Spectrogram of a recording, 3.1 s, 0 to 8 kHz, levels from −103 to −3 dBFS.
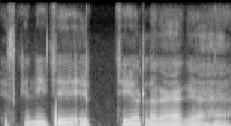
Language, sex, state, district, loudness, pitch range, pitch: Hindi, male, Bihar, Patna, -20 LUFS, 110-120 Hz, 115 Hz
